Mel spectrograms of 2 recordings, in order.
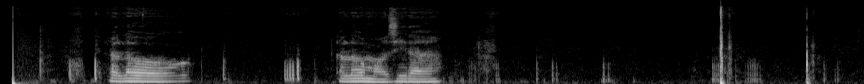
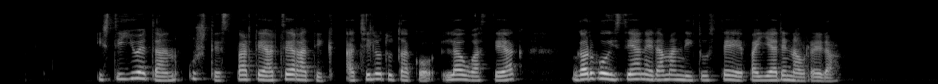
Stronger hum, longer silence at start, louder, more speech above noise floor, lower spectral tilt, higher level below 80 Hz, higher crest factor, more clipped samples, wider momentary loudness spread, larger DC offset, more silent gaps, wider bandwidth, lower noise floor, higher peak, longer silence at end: neither; second, 0.1 s vs 1 s; about the same, -25 LUFS vs -26 LUFS; second, 38 dB vs 48 dB; about the same, -6 dB/octave vs -5.5 dB/octave; first, -36 dBFS vs -80 dBFS; first, 26 dB vs 20 dB; neither; first, 25 LU vs 12 LU; neither; neither; first, 16.5 kHz vs 11.5 kHz; second, -60 dBFS vs -74 dBFS; first, 0 dBFS vs -6 dBFS; second, 0.5 s vs 1 s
